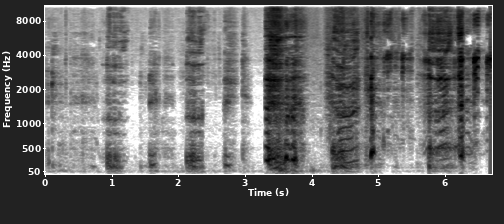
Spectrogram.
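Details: Adult woman burping uncontrollably after drinking Coke in a burp challenge: a run of loud, repeated belches growing longer and more forceful toward the end.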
